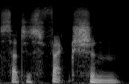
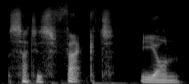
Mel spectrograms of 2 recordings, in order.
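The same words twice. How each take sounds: First: The 'ti' in the ending is said with 'sh'. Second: The 'ti' in the ending is said with 't'. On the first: The speaker calls it right. "this T I makes the sh sound" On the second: The speaker calls it wrong. "So not satisfaction"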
